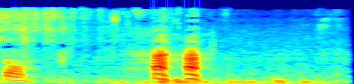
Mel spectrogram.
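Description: A man's voice: the end of a spoken word trailing off at the start, then two short voiced sounds about a second in, with only faint low background between.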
